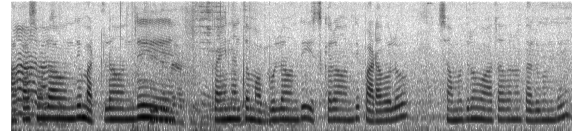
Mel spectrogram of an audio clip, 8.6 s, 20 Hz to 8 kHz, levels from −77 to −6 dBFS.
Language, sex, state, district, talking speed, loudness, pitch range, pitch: Telugu, female, Andhra Pradesh, Manyam, 90 wpm, -15 LUFS, 190-220 Hz, 200 Hz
